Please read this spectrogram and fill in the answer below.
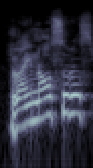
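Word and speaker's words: rhinoceros: अच्छा, यहां पर देखिए राइनोसरस, राइनोसरस में या रिदम में आप देख रहे हैं एच से पहले क्या आ रहा है, आर, यहां पर एच का साउंड ही नहीं है।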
